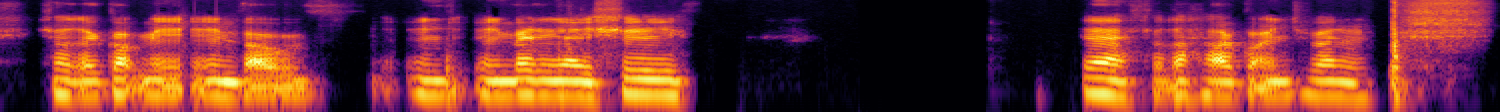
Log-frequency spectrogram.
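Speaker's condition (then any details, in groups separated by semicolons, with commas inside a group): Cerebral palsy; affects whole body; cramps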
